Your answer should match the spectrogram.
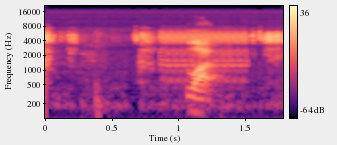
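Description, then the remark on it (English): A voice mimics the squealing feedback of a guitar's flat, hidden, non-wax-potted pickup plugged into a bass amp: a nasal, whining howl that swells and bends upward in pitch for under two seconds. “it was squealing and howling, and it's like no.”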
